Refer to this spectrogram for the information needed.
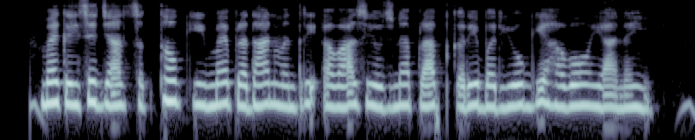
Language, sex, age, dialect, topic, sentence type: Chhattisgarhi, female, 18-24, Northern/Bhandar, banking, question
